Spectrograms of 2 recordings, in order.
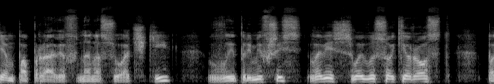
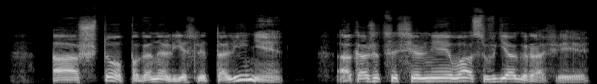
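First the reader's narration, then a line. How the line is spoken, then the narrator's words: Plain. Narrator (Russian): спросил Макнапс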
